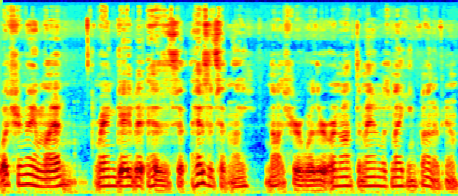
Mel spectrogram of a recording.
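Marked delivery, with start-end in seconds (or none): none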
